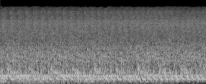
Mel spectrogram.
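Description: Psytrance synth passage in a breakdown: a dense, buzzing, whooshing synth texture with a pulsing mid-range drone, the bass and kick thinned out.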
